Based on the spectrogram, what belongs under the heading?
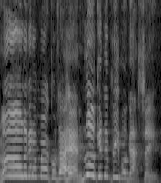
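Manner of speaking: high-pitched parody of a show-off; mock bragging. Preacher mimicking one who comes back bragging, mock boasting. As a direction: imitate a boaster crowing over miracles. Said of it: "Come back and start bragging".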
